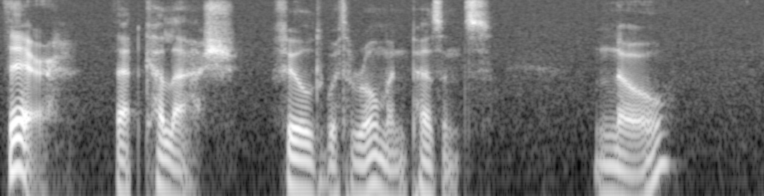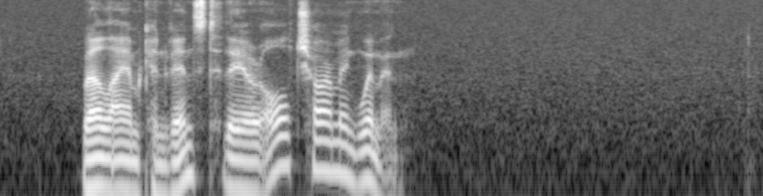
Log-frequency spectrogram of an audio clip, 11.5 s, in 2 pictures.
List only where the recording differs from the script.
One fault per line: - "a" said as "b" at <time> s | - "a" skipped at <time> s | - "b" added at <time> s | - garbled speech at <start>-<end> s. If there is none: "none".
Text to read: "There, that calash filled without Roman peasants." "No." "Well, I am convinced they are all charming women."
- "without" said as "with" at 2.4 s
